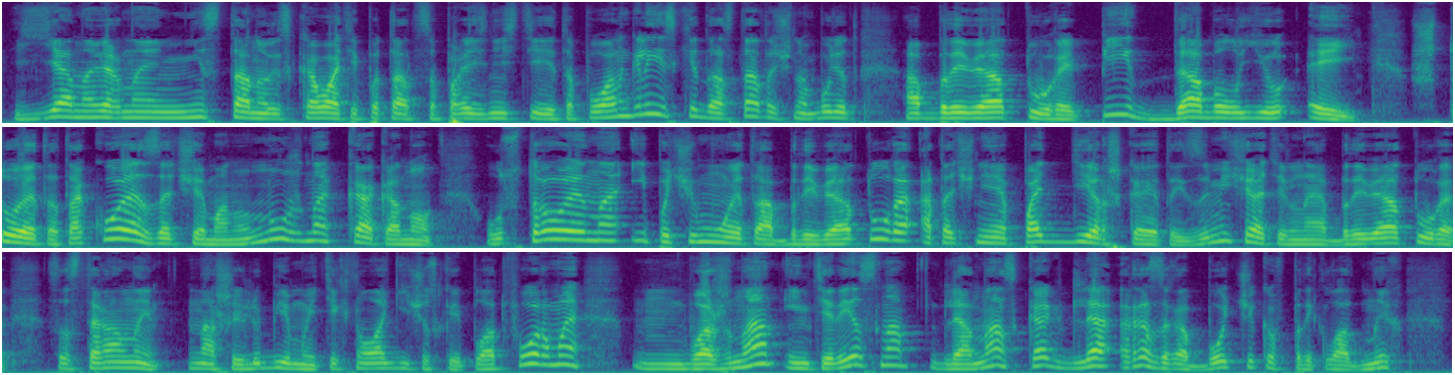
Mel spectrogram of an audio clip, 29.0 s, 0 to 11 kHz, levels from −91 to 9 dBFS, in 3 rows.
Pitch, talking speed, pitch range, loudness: 150 Hz, 95 wpm, 130-175 Hz, -15 LUFS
